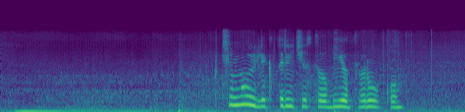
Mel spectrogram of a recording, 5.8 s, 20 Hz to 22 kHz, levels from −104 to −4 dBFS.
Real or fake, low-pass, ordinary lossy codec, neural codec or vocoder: fake; none; none; codec, 16 kHz, 4 kbps, X-Codec, HuBERT features, trained on general audio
